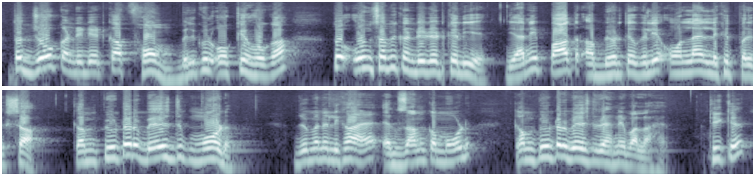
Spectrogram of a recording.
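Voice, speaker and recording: Male coaching-channel teacher, slightly high voice, instructive informal explainer delivery with repeated key points. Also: a little mellow. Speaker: exam-preparation teacher and channel host. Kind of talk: informal explainer lesson for exam candidates.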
